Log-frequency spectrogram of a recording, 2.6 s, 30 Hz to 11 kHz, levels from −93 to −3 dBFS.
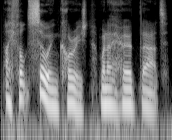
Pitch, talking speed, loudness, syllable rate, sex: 130 Hz, 185 wpm, -20 LUFS, 4.7 syllables/s, male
